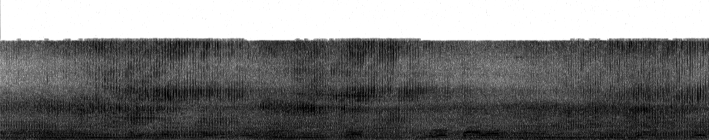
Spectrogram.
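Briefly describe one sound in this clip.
Several motorcycle engines whine loudly and steadily.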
